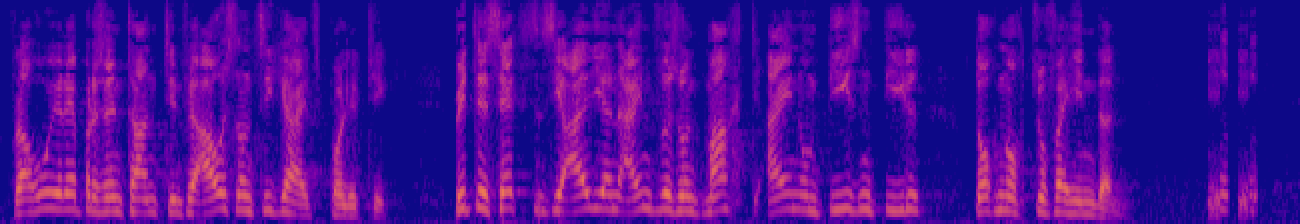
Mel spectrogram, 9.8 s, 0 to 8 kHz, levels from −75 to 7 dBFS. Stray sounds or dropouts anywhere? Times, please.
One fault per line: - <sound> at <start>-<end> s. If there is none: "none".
- laugh at 9.1-9.4 s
